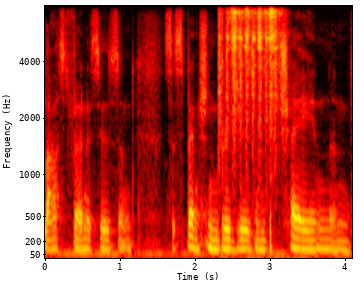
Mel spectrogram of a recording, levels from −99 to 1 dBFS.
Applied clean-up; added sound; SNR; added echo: none; Tambourine; -3 dB; none.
